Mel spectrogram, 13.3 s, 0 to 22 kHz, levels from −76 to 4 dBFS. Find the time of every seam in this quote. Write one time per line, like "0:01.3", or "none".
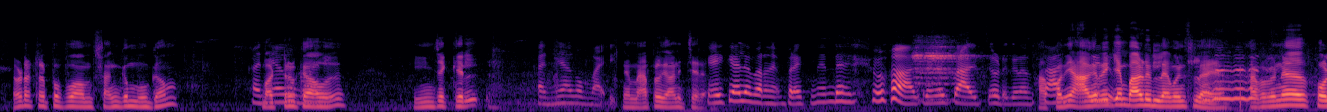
0:06.1
0:10.3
